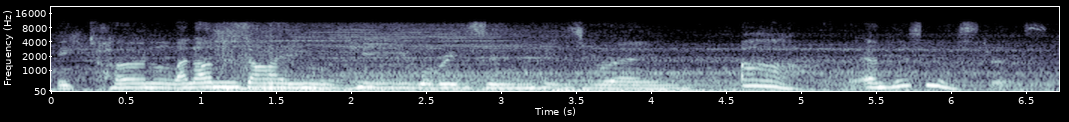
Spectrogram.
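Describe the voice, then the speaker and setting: A zealous game villain, voiced by a man, speaks slowly in a high voice. The delivery is reverent and portentous, with music clearly behind it. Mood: exultant reverence. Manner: slow, portentous. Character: reverent, zealous villain heralding an undying king. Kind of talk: video game cutscene acting.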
